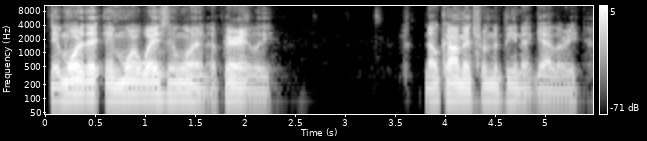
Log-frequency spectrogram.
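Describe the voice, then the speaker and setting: A young man, talking to his livestream chat in an animated, preacherly way. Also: fairly low pitch, normal speed, no room sound, clean studio sound. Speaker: streamer and podcast host.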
